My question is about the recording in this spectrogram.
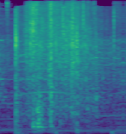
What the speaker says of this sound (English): A couple times when Rick was trying to smash a window,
